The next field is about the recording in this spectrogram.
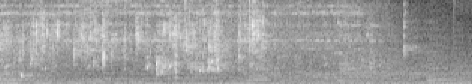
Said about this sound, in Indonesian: airnya jernih dan deras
